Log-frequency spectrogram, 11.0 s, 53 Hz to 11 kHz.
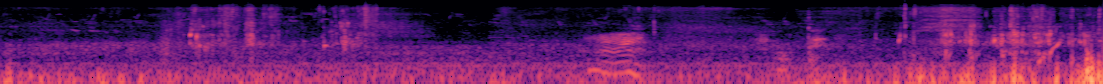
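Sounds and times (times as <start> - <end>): water splashing and sloshing: 1.6 - 4.2, 8.6 - 11.0.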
